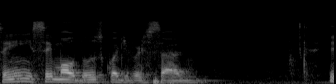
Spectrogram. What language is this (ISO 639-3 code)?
por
